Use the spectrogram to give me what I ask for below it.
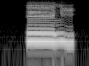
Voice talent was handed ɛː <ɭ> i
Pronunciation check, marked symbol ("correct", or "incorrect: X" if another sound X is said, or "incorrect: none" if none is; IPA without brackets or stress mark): incorrect: l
